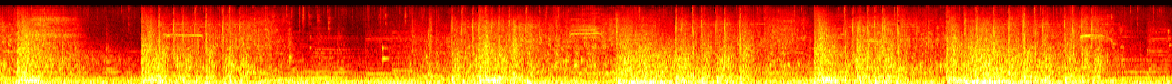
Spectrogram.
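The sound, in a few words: gunfire in the video game Rimworld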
